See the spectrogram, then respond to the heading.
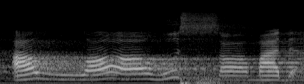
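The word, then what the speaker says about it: اللَّهُ الصَّمَدُ: Allahus samad, nah itu sebenarnya kalau Ibu Allahus samad, nah yang benar Allahus samad, satu alif atau dua harokat.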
